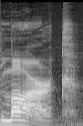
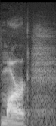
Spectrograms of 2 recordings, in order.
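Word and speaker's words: Maargh: name it's like mrs mark as an m-a-a-a-r-g-h as in like you're yelling argh as in you got hurt mrs mark or or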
